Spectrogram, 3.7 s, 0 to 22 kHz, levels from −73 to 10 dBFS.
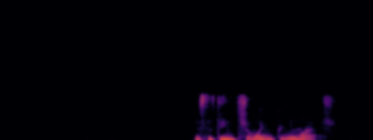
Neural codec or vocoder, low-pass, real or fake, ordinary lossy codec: codec, 24 kHz, 1.5 kbps, HILCodec; 7.2 kHz; fake; none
